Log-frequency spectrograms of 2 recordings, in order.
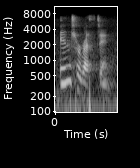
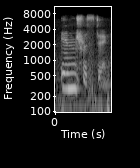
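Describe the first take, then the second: First: The word is said with four syllables. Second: The word is said with three syllables. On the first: The speaker calls it wrong. "Not interesting" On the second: The speaker calls it right. "go with the most common pronunciation"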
